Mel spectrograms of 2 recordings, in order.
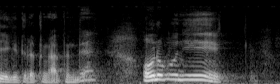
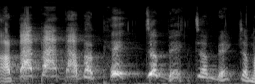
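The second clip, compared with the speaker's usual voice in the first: put-on very high, laughing child calling daddy; excited child. Child shows daddy a perfect score, high and laughing. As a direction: squeal with joy like a proud kid.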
